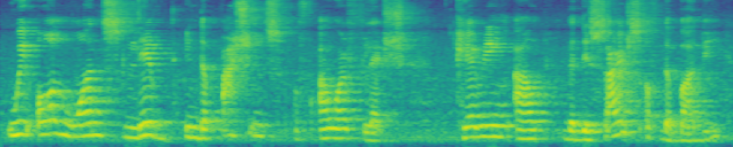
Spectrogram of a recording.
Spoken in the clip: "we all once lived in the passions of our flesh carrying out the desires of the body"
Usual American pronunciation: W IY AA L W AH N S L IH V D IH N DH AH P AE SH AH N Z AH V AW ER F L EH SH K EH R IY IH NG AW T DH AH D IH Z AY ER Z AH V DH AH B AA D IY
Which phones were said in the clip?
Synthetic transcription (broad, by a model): W IY AA L W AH N S L IH V D IH N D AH P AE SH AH N S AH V AW ER F L EH SH K EH R IY IH NG AW T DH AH D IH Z AY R S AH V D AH B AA D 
